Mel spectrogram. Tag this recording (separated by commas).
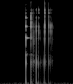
Glass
